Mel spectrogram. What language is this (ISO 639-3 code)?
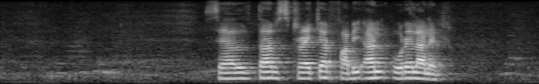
ben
